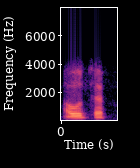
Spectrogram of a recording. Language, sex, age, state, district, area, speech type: Kannada, male, 18-30, Karnataka, Bellary, rural, conversation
